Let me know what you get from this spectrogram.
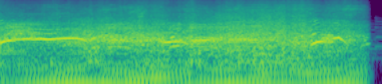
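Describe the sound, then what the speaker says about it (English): A horrifying scream heard over a phone call in the zombie survival film #Alive, sustained and piercing with wavering pitch for nearly three seconds, loud and harsh before cutting off abruptly. "He never expected to hear such a horrifying scream on the other end of the call."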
